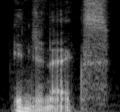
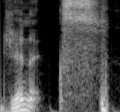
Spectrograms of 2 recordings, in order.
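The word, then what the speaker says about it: nginx: to we'll just pick engine X which for the longest time I pronounced as en enics so there you go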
